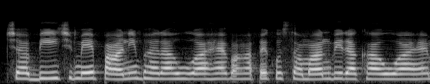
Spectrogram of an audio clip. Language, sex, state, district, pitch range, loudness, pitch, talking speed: Hindi, female, Haryana, Charkhi Dadri, 250-275 Hz, -16 LUFS, 255 Hz, 195 wpm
